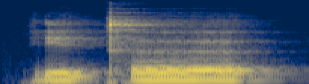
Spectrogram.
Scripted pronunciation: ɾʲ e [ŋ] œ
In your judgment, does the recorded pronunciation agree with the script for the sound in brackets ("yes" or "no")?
no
